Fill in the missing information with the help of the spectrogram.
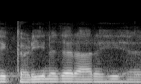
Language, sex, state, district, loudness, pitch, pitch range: Hindi, male, Uttar Pradesh, Hamirpur, -14 LUFS, 125 Hz, 120-130 Hz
